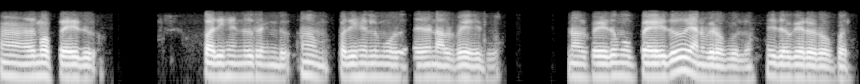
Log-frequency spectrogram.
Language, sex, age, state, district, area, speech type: Telugu, male, 30-45, Andhra Pradesh, Eluru, rural, conversation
